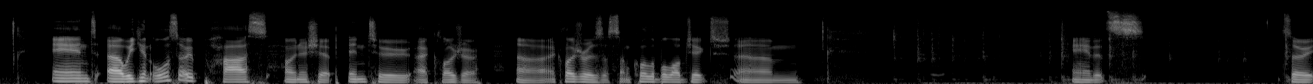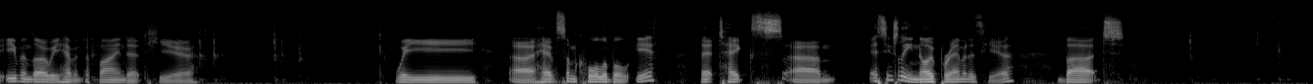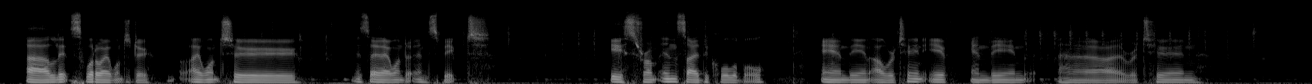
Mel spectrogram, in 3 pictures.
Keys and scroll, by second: 8.9 Down, 8.9 End, 9.1 Return, 9.3-16.0 typing, 13.8 Left, 16.1 Return, 23.9 Down, 24.3 ctrl+Right, 24.8 Left, 25.0 BackSpace, 25.1 Right, 25.6 Up, 25.9 Tab, 28.5 Down, 29.2 Down, 29.2 End, 29.5 shift+Home, 29.8 Left, 30.1 End, 30.6 Left, 31.6 ctrl+shift+Left, 32.1 ctrl+x, 32.7 Up, 32.9 Up, 33.1 Up, 33.3 Home, 34.2 shift+Home, 34.5 BackSpace, 34.9 f, 35.2 Right, 35.5 Down, 35.9 Down, 36.1 Right, 36.5 Up, 36.6 Up, 36.7 Up, 38.2 Right, 38.2 Up, 38.7 ctrl+Left, 39.1 e.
